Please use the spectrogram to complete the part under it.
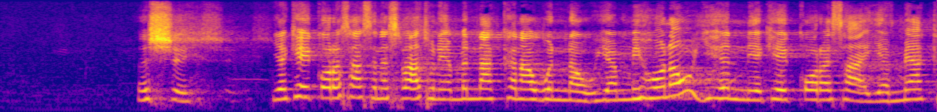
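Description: A woman speaks steadily into a microphone, heard through loudspeakers.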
